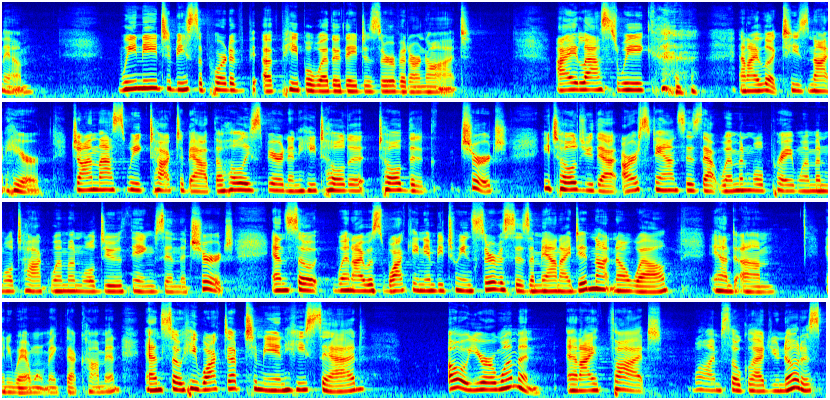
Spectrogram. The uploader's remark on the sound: was preached on May 9th at the 11:30AM service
